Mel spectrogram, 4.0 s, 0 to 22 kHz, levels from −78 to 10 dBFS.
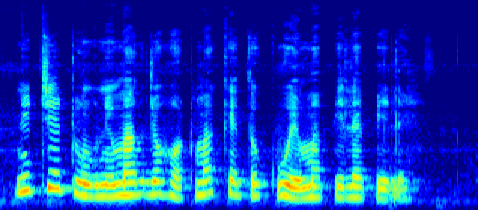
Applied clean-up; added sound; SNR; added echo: none; none; none; none.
